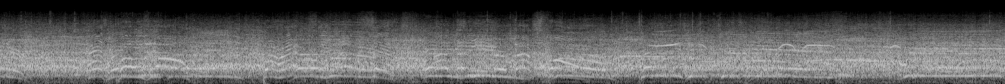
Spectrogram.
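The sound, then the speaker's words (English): A large wrestling arena crowd roars and cheers wildly and without pause as Steiner wins the TV title by pinfall, a dense wall of shouts, whoops and voices, loud and sustained throughout. “That crowd went nuts when he won, Harper.”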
